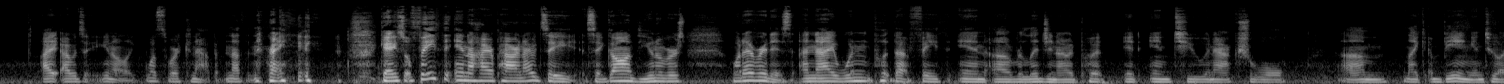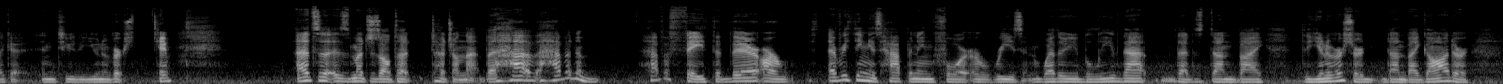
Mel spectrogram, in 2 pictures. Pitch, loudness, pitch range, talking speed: 130 Hz, -27 LUFS, 120-150 Hz, 200 wpm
